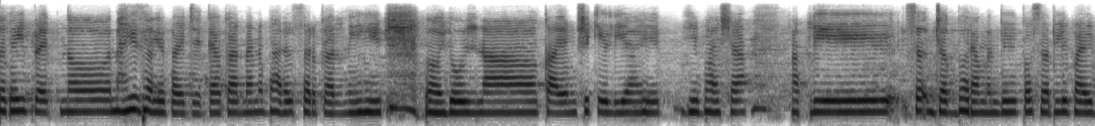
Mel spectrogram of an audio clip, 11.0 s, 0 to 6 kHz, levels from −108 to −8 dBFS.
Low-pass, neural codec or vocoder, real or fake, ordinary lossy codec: 5.4 kHz; codec, 44.1 kHz, 2.6 kbps, SNAC; fake; none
